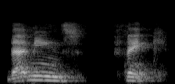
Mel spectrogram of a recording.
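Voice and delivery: slowed right down, leaning on think; emphatic slow point. Real, not acted. Flight instructor stressing think to pilots, slow and emphatic. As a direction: land the one word that matters, slowly.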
